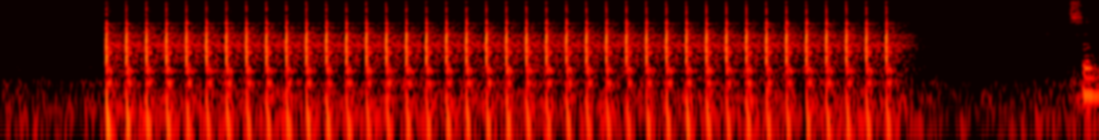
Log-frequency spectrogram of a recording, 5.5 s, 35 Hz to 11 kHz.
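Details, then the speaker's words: Repetitive transcranial magnetic stimulation for depression: a rapid, even train of sharp clicking pulses, roughly eight per second, lasting about four seconds, followed by a 26-second break; patient says it feels like tapping on the head. "provides a rapid pulse of TMS for 4 seconds with a 26 second break"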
